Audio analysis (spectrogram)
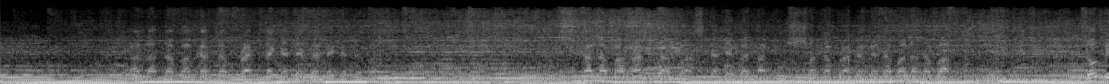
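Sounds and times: soft worship music: 0:00.0 - 0:11.0.

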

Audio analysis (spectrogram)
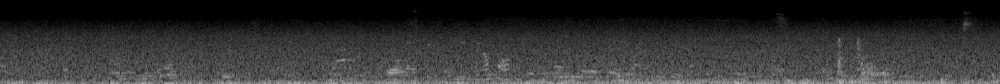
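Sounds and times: steady hall hum: 0:00.0 - 0:10.0.

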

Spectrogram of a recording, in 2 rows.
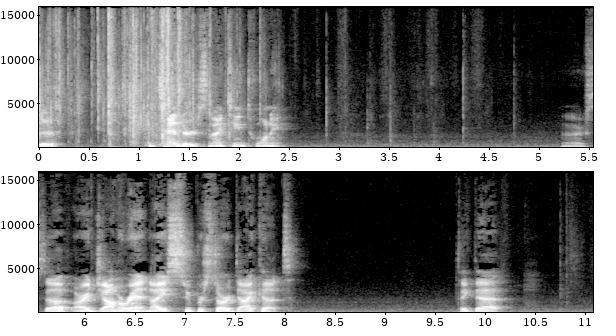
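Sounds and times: cards ticking as flipped: 0:00.0 - 0:02.4.

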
